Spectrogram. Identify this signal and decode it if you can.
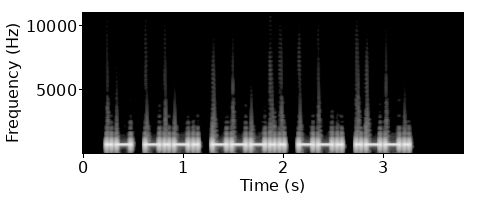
Morse code, heard as a keyed tone, about 29 wpm, 700 Hz. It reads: AC8GP
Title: Speed Racing - USA 2x2 Call Signs 25wpm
